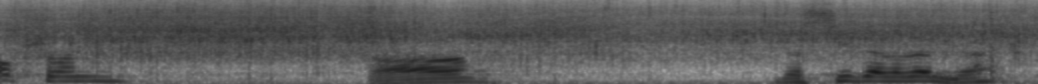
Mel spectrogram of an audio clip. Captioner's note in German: Anbratgeräusche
